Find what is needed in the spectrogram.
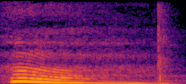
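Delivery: loud, real exhale; long audible sigh; heavy sigh. Real, not acted. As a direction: let out a big weary sigh. Pauses while venting about struggles.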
